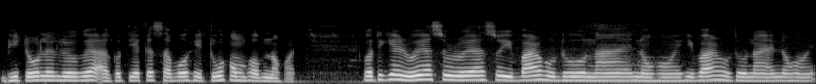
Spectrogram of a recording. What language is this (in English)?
Assamese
